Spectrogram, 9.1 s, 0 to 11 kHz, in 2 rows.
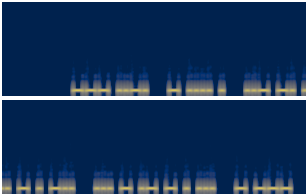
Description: Morse code, heard as a keyed tone, about 25 wpm, 700 Hz. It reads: OF THE UNITED STATES TO
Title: Sets of 5 Words Encore 25wpm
